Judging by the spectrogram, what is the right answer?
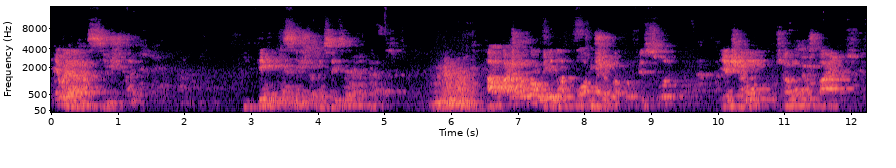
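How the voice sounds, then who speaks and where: Animated storytelling pastor in a big echoing hall. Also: male voice, a little high, measured pace, long pauses. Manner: lively storyteller, acts out quotes, laughs. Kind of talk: sermon-style talk with personal stories. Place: large church hall. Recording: roomy church hall, distant mic, background noise.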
